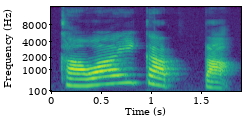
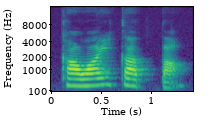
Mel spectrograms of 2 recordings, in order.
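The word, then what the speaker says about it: かわいかった: say it was cute kawaii should become kawaii kappa kawaii kappa okay don't say cover kappa o kappa e kappa it's wrong kawaii kappa it was kid and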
